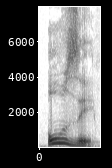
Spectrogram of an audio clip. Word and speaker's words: oser: Okay, it's interesting here because you've got only one S between two vowels, and normally the pronunciation you will get when you get only one S, it's Z, okay? Oser, alright? If you would have deux S instead, you will pronounce it ose, okay? But in that case, you've got only one S, and that's the rule. One S between two vowels will produce the sound Z, oser, okay?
